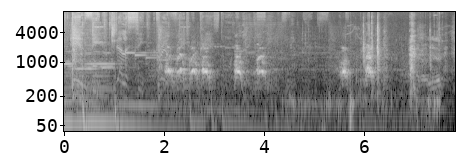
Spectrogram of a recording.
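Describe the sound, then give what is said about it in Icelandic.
A dog barks repeatedly in short bursts, a string of sharp, loud woofs with brief pauses between them over a low background hum. “Hæ, hæ, ok, þetta hljómaði svo miklu starri hundi.”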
